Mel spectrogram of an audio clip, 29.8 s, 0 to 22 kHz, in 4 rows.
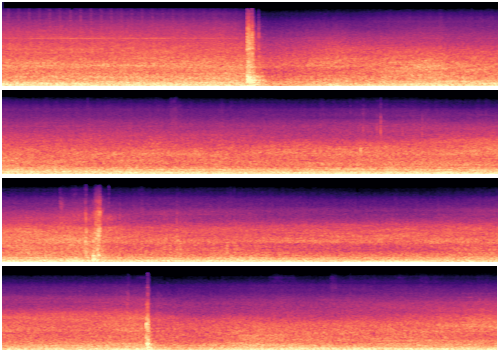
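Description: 2019 Ford F-250 pickup's engine idling steadily, a low even hum, with three sharp knocks spread through it.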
